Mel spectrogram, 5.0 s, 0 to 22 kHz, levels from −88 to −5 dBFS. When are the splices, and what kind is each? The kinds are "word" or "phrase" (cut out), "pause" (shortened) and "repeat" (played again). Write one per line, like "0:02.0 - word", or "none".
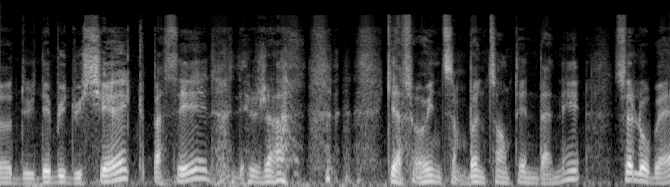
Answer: none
